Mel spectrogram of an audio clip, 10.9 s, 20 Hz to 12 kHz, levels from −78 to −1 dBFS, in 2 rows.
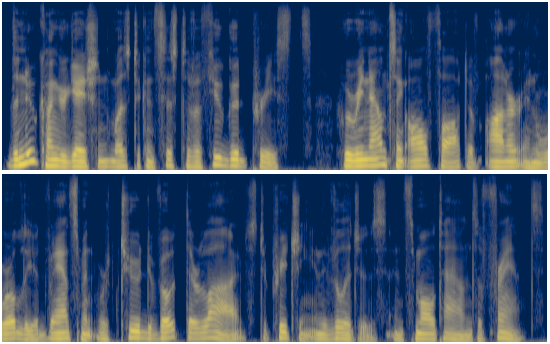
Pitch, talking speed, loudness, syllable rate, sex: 105 Hz, 190 wpm, -19 LUFS, 5.2 syllables/s, male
